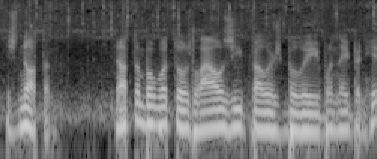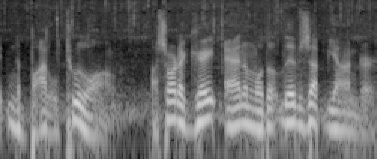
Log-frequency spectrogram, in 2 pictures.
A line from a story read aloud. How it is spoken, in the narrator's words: all he said, or whispered rather, for his voice sank very low, was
